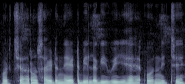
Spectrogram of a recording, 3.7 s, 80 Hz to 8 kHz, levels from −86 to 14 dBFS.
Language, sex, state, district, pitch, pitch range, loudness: Hindi, male, Rajasthan, Bikaner, 110 Hz, 105-110 Hz, -17 LUFS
